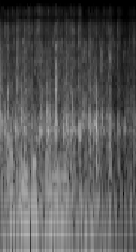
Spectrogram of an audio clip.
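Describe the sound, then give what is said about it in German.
Hooves of a chestnut racehorse with a pale blaze and blond mane, a Derby winner, clip-clop at a steady walking rhythm as it comes over from the racing stable, moderately loud, while a person talks over the sound. “Ein Fuchs mit einer hellen Blässe und einer blonden Mähne.”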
